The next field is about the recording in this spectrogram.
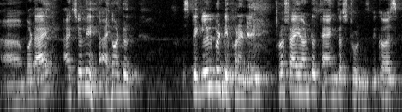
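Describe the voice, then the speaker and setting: A man's voice: on the high side, expressive, a little fast, a little hiss or hum. A man opening a conference address, friendly and speaking directly to the audience in a large hall. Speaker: chief guest speaker. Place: large auditorium.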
